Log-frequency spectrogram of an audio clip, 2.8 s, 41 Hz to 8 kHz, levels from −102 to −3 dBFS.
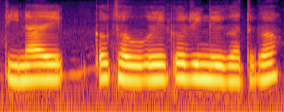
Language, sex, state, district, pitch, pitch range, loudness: Wancho, male, Arunachal Pradesh, Longding, 190 Hz, 185-200 Hz, -13 LUFS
